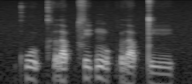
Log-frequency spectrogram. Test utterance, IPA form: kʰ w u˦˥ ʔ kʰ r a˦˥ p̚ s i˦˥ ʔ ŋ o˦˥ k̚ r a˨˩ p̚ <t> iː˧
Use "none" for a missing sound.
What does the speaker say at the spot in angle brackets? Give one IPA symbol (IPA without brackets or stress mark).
t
